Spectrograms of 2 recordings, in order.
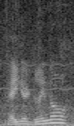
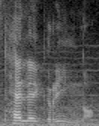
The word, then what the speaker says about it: Pellegrino: Like, I was supposed to pronounce Pellegrino as Pellegrino, which is, I think it's just wrong. That was what the style guide said, so I had to do it. It's Pellegrino.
